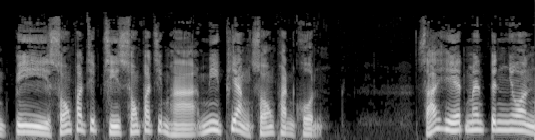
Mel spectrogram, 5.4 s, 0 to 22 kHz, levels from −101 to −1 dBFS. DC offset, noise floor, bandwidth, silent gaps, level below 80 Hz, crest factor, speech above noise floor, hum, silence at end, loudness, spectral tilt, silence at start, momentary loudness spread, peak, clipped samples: under 0.1%; -71 dBFS; 14 kHz; none; -60 dBFS; 14 dB; 51 dB; none; 0 s; -21 LUFS; -6 dB/octave; 0 s; 6 LU; -8 dBFS; under 0.1%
